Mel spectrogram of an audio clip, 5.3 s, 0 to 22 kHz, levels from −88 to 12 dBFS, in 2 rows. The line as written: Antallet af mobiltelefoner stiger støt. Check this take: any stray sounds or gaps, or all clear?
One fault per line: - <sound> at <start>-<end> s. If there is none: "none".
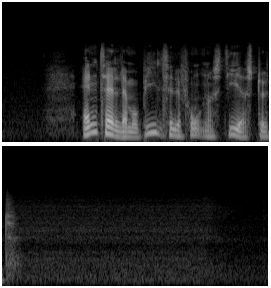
none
